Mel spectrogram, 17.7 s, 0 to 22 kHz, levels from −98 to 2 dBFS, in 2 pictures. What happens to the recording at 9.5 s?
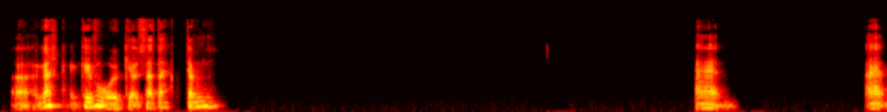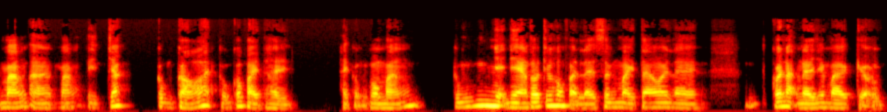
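A switching power supply runs in an audible burst mode or beats with another one from 9.14 to 12.68 s, producing a switching supply whistle: a thin tone wandering between about 14.0 and 14.1 kHz, roughly 30 dB below the speech.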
